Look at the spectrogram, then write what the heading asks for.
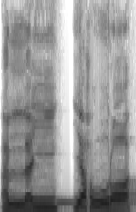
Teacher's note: এই নুন সাকিনের উপরে ইয়া আসছে, এখানে ইদগাম হয়ে যাবে, ইদগামের এক আলিফ পরিমাণ গুণনা হবে।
